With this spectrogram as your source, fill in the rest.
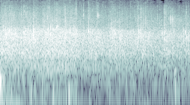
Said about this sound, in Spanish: Dale un aplauso al Señor, gloria a Dios.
